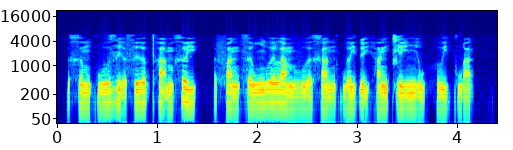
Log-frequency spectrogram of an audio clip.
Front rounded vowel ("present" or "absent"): absent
